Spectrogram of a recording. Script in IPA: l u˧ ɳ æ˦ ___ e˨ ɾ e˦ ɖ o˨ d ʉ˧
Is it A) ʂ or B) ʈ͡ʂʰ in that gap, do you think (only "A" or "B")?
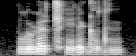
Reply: B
